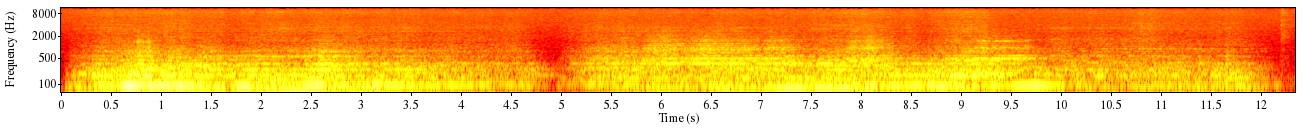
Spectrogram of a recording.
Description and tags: Metal Drag One
dragging, industrial, metal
